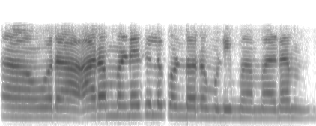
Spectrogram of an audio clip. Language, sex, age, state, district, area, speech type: Tamil, female, 30-45, Tamil Nadu, Pudukkottai, rural, conversation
